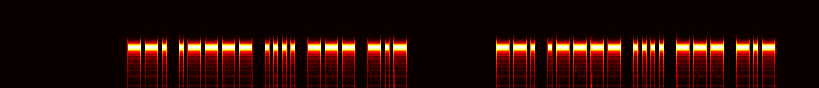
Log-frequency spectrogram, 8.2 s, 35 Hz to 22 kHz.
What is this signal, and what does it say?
Morse code, heard as a keyed tone, about 28 wpm, 700 Hz. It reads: G1HOK G1HOK
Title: DXCC-100 Call Signs - 5 Characters - Repeated 3x - 28wpm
